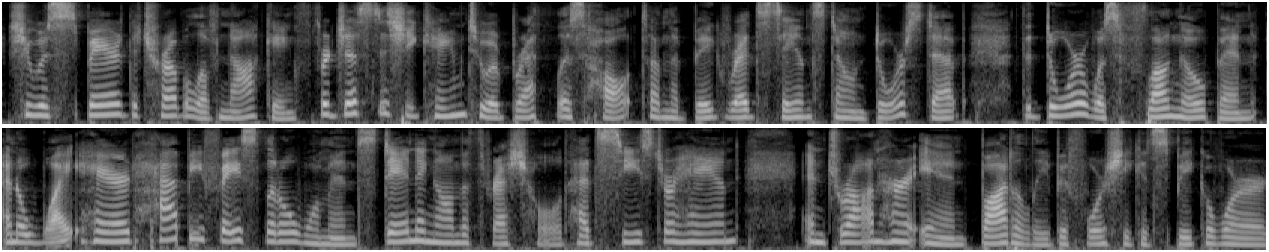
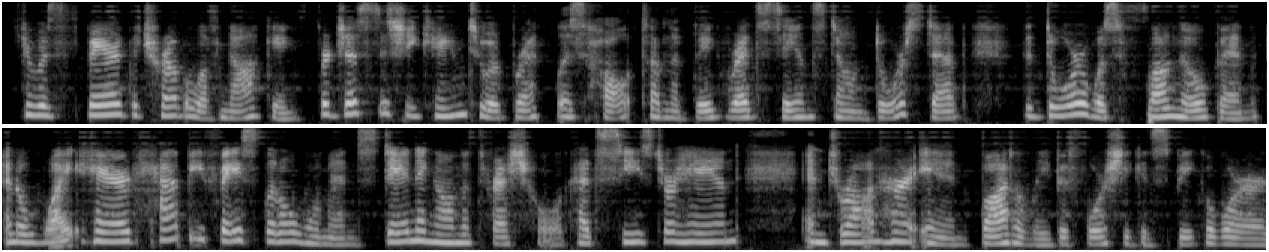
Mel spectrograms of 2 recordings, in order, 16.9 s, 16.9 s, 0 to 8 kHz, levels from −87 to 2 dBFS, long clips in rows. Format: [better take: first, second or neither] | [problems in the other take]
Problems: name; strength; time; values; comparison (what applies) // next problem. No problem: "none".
first | noise reduction (neural mask model DeepFilterNet 3)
